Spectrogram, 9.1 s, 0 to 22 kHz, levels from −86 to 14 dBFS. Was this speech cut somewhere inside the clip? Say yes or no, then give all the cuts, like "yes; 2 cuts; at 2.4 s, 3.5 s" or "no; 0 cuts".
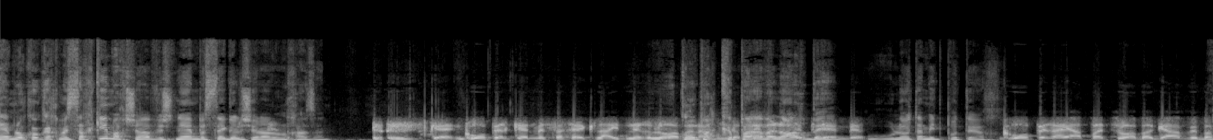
no; 0 cuts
